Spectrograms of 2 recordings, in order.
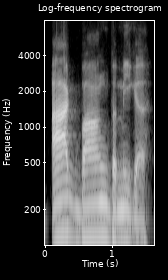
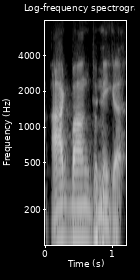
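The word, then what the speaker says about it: Ogbongbemiga: a good game B it's got bong in the middle of the name so that's the the AG bong Bigga that's Carr's favorite player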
